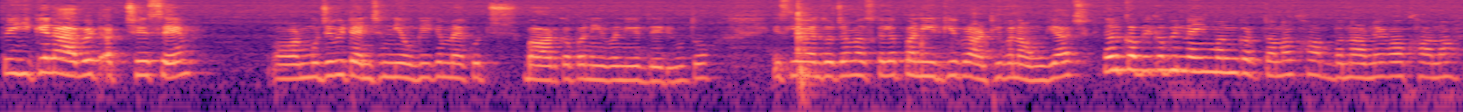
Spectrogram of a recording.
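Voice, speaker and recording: A woman's voice: moderate pace, warm tone. A young woman vlogging at home as a mother, chatting casually and mixing in English words. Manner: chatty, switches to high sing-song voice with her child. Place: home kitchen. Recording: echoey room with faint household noise.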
